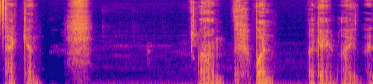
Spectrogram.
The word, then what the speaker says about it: Tekken: for Iron Fist teken that's why it's like pronounced te it's not actually Tekken like one word but it's teken um but okay I I didn't sorry for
